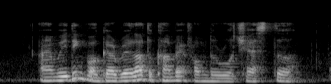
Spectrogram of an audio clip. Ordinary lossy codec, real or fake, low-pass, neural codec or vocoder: none; real; 7.2 kHz; none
